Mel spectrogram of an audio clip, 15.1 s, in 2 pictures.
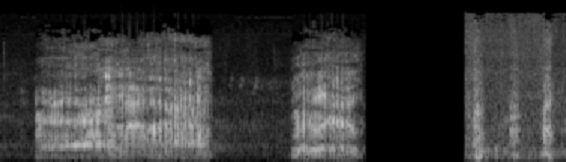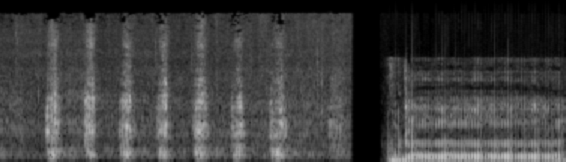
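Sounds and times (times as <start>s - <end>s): yak grunting: 6.2s - 12.2s.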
